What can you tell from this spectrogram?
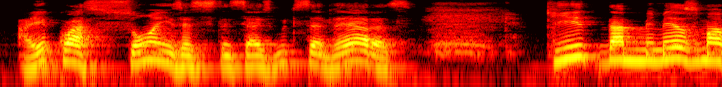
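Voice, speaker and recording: Lively intonation marks a man's very slow speech. Audible room echo is present. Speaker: spiritist lecturer. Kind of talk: lecture. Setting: video call. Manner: halting, repeated syllables. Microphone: unstable internet connection.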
